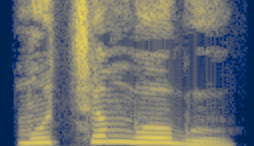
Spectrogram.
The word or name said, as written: ಮುಚ್ಚಂಬೋಗು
